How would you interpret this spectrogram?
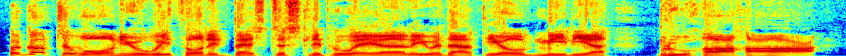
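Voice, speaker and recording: A man voicing a fatherly, authoritative male expedition leader in an audiobook, booming and pompous, with wordy formal speech. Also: expressive, fast talker, no room sound, natural voice. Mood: breezy, condescending. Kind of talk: audiobook character dialogue.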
